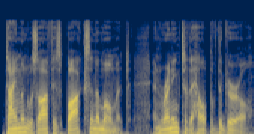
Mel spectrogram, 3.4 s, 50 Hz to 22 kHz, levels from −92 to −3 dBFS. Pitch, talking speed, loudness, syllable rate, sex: 95 Hz, 285 wpm, -20 LUFS, 6.3 syllables/s, male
